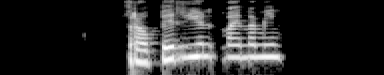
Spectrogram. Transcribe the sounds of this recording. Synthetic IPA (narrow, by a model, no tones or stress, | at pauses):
ffɾawpɪɾjʏnvaːjnamin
